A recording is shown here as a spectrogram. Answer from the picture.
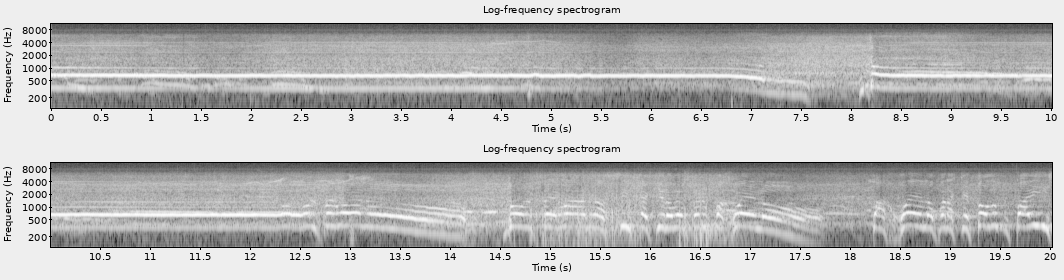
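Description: A TV football commentator's drawn-out goal cry, "goooool", shouted as two long held notes of about seven and six seconds, each falling in pitch as it ends, then excited shouting.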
